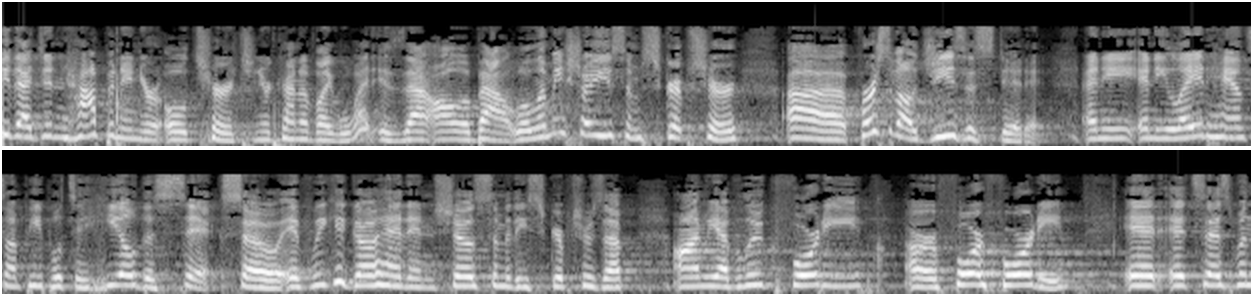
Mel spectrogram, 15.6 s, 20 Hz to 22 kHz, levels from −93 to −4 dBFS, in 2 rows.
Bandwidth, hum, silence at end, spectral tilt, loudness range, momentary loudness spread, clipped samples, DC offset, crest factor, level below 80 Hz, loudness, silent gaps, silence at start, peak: 11 kHz; none; 0 s; -4 dB/octave; 2 LU; 7 LU; under 0.1%; under 0.1%; 14 dB; -48 dBFS; -14 LUFS; none; 0 s; 0 dBFS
